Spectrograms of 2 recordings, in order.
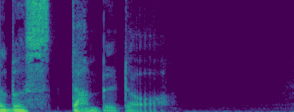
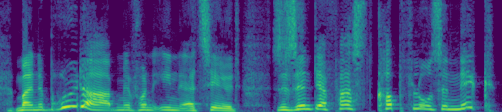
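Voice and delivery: fast, high, loud excited chatter; eager boy; 9 semitones higher, 6 dB louder than usual. A narrator's reading. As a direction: rush it out eagerly. Ron continues excitedly. (aufgeregt und schnell)

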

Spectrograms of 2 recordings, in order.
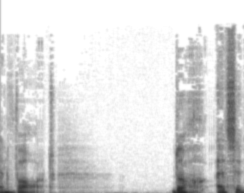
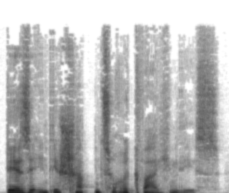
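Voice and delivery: plain reading voice

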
